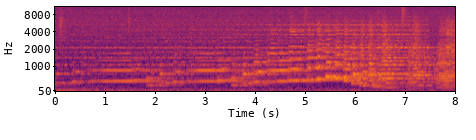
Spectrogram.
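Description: Brass instruments playing a slow melody in held notes, several parts together, the top line climbing over the first few seconds and a lower line stepping downward near the end.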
